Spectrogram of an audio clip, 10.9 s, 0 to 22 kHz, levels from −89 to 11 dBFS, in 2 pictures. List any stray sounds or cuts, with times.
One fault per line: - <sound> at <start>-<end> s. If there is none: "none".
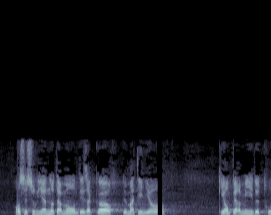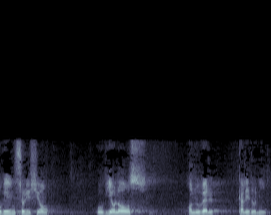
- dropout at 3.1-3.3 s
